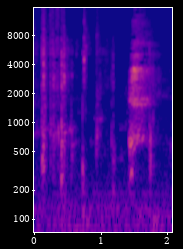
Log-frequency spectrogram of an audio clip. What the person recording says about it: you can hear it when I shake it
